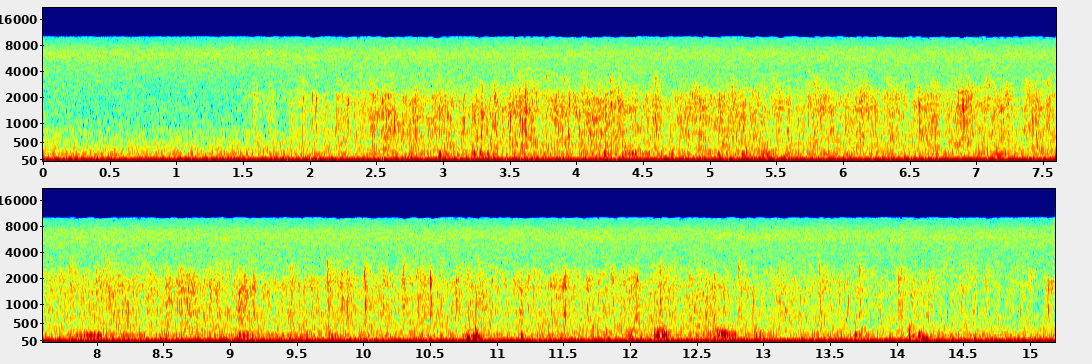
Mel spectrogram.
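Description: Audience applause for a speaker being introduced on stage: a dense, steady wash of many hands clapping, building in within the first couple of seconds and continuing at an even, fairly loud level to the end, with no voices.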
